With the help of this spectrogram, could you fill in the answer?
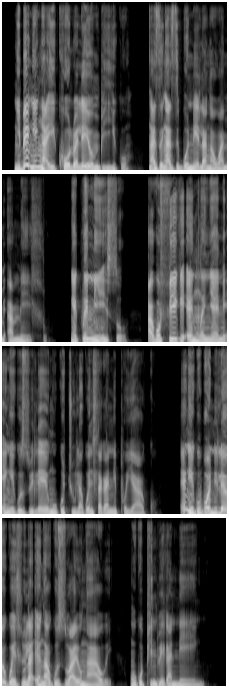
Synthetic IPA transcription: ŋiβɛŋiŋajikʰɔlwalɛjombʱiːɣɔ̰ | ŋazɛŋaziβɔnɛlaŋawamiʔamɛ̰ːɬɔ | ŋeǃiniːsɔ̰ | aɣufiɣiʔɛŋ͡ǁʱɛɲeniʔeŋiɣuzwilɛjɔŋoɣud̥ʒ̥ʱulaɣwɛnɬaɣanipʰɔja̰ːkʰɔ̥ | eŋiɣuβonilɛjɔɣweɮulaʔɛŋaɣuzwajɔŋawɛ̰ | ŋoɣupʰindʱwɛɣanḛːŋi

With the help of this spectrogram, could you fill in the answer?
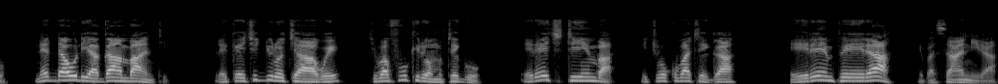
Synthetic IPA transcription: ne̞dːaudijaɡaːmbaːnti | lʔe̞ke̞ːciɟulo̞caːβwe̞ | ciβafukiɾo̞ːmute̞ɡo̞ | e̞ɾe̞ːci̥tiːmba̰ | e̞co̞ːkuβate̞ɡa | eɾe̞ːmpe̞ːɾa | eβasaːnḭɾa̰

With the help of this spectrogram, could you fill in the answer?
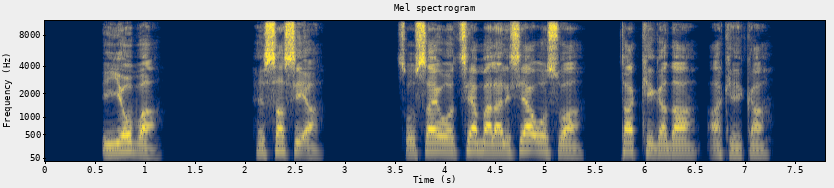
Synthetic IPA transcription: ʔɪjoːbaː | hɛsːɐsɪʔɐ | t͡sʼo̞ːsːɐjo̞ːt͡sːɪjaːmɐlɐlɪs̬ɪjaːo̞ːsʊwaː | t̪ɐkːɪɡɐd̪ɐɐkeːkːɐ

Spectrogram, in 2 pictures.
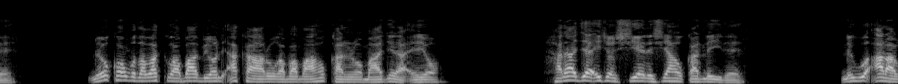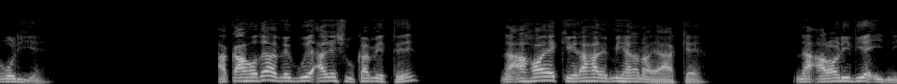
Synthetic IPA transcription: ɛ | neɣokɔɔmoðamakiwababiɾɔniʔakaɾoɣamamahokaneɾwɔmad͡ʑeɾa̰ʔejɔ | haɾead͡ʑeɾaiɕjɔɕiɛɾeɕjahokaneiɾɛ | neɣwɔʔaɾaɣoɾiɛ | akahoðeɾameɣueʔaɣeɕuːkamete | naaɦɔɛkeːɾaɦaɾemihananɔjakɛ | naʔaɾɔɾiðiɛini

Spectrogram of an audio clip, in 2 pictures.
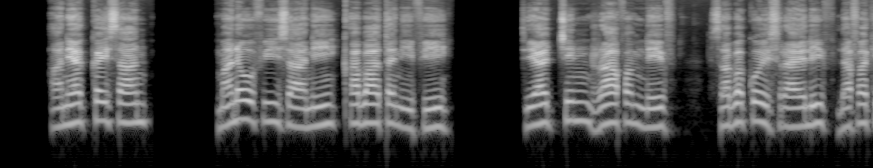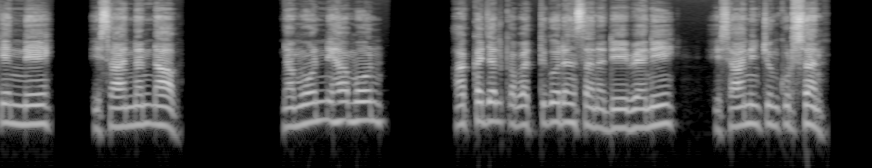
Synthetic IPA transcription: ʔɐnɪɐkːɐɪsaːn | mɐnɐɔfiːɪs̬aːniːkʼɐbaːt̪ɐniːfɪ | sɪjaːt͡ʃːɪnɾaːfɐmneːf | sɐbɐkoːɪsɾaːʔɛliːflɐfɐkɛnːe̞ː | ʔɪsaːnːɐnᶑaːbɐ̥ | nɐmo̞ːnːɪɦɐmo̞ːn | ʔɐkːɐd͡ʒɐlkʼɐbɐt̪ːɪɡɔd̪ɐnsɐnɐd̪e̞ːbɪʔɐniː | ɪsaːnhɪnt͡ʃʼɪŋkʼʊɾsɐn

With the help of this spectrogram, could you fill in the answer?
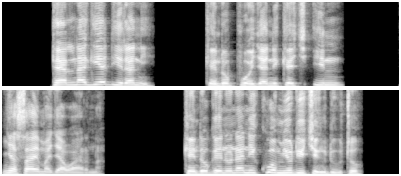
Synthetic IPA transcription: tɛlnaɡɪadjeɾani | kendopwoɲd͡ʒaniket͡ʃin | ɲasajemad͡ʒawa̰rna̰ | kendoɡenonanikwomjodjot͡ʃeŋduto

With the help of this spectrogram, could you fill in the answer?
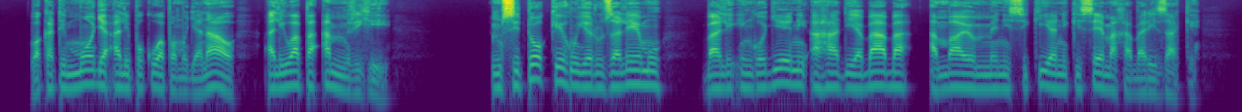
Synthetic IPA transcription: wakatim̩mɔʄaʔalipɔkuwapamɔʄanaɔ | aliwapaʔam̩ɾihḭː | m̩sitɔkɛhɦujɛɾusalɛmu | ɓaliʔiŋɡɔʄɛniʔaɦaɗijaɓaɓaː | mbajɔm̩mɛnisikianikisɛmahaɓaɾiza̰kɛ

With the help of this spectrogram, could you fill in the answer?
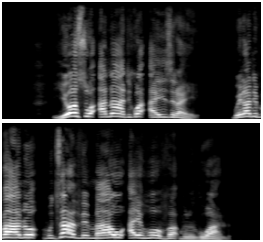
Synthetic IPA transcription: jɔsuwaʔanat̬ikwaʔais̬ɾaɛ̰ːli | ɓwɛɾanipanɔmud͡zaɱvɛmauʔajɛɦɔvamuluŋɡuwaːnu

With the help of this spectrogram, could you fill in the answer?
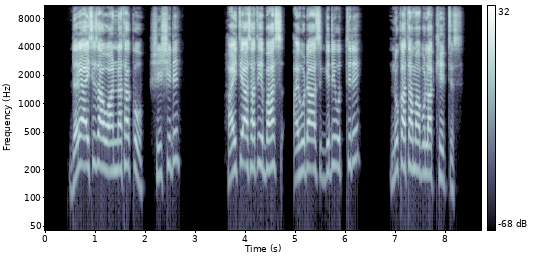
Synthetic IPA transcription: d̪ɛɾɛɐjsːɪzaːwaːnːɐt̪ɐkːɔ | ʃiːʃːɪd̪ɪ | hɐjt̪ːɪɐs̬ɐt̪̬ɪbaːs | ɐjhʊd̪ɐːsɡɪd̪ɪʊt̪ːɪd̪ɪ | nʊkɐt̪ɐmabɔlɐkʰːe̞ːt͡ʃːes

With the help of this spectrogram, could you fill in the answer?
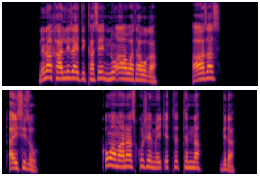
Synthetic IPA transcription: nɛnɐkaːlːɪzɐjt̪̬ɪkɐsɛnʊaːwɐt̪ɐwɔɡɐ | aːzɐs | t̪ʼɐjsːɪzo̰ː | kʼʊmɐmaːnaːskʊʃ̬ɛme̞ːt͡ʃʼɛt̪ːɛt̪ːɛnːɐ | ɡɪd̪ɐ̰

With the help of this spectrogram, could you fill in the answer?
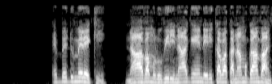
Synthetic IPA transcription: e̞bːe̞dume̞ɾe̞ki | naːvamuluβiɾinaːɡe̞ːnde̞ːɾikaβakanaːmuɡaːmbaːn

